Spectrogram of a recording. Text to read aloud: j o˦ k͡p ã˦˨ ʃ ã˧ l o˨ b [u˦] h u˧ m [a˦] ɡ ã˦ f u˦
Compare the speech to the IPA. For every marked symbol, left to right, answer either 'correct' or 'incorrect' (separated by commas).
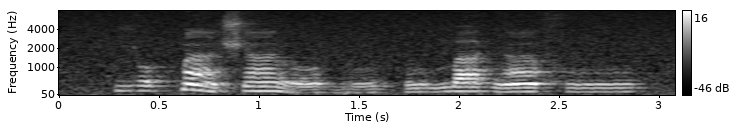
incorrect, correct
